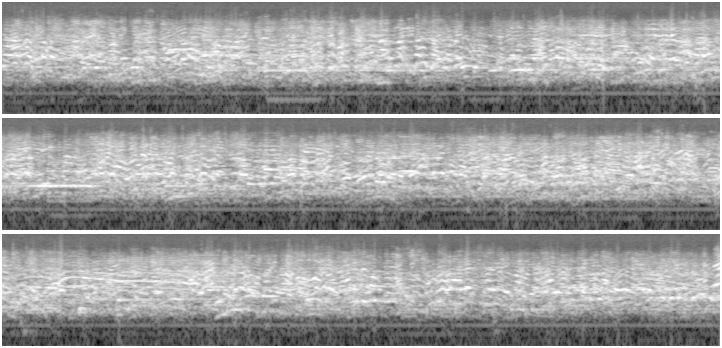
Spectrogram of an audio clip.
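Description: A close crowd of people chattering and talking over one another without a break, heard through an old camcorder tape's dull, thin sound with a steady low hum beneath.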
